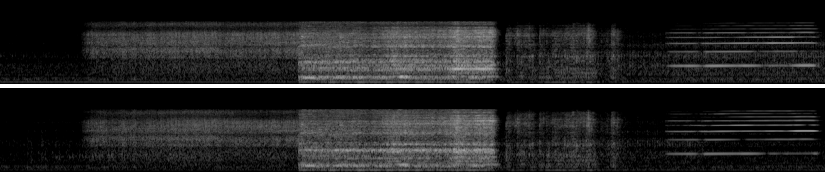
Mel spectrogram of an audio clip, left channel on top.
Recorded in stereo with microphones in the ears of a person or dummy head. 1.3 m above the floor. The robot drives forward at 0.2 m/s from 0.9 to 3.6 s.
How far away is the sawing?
About 1.5 m.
